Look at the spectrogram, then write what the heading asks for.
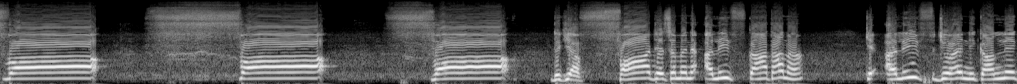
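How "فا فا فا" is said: فا said carefully with pauses between; careful recitation of فا; letter demo. Shown as a demonstration. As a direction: model فا clearly, one at a time. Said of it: "اگلا حرف کیا ہے".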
